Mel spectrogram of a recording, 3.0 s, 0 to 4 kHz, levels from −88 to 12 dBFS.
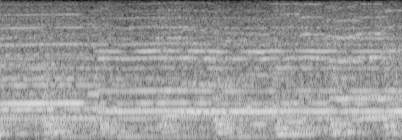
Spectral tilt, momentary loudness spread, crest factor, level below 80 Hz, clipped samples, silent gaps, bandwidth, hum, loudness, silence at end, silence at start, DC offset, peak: -10 dB/octave; 2 LU; 6 dB; -26 dBFS; under 0.1%; none; 4 kHz; none; -6 LUFS; 0 s; 0 s; under 0.1%; 0 dBFS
